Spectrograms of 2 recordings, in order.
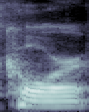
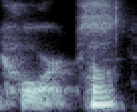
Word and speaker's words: corps: thing it is yeah I know it's core I just like saying corpse so a lot of people will be like oh well you know you said it wrong and I started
